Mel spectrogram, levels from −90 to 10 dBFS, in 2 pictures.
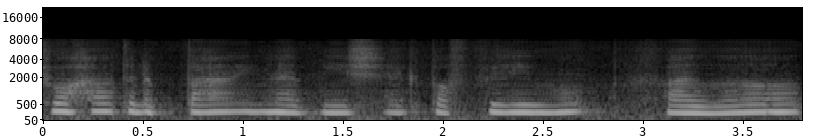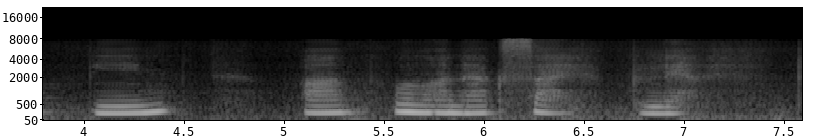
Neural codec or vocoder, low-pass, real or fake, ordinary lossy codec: codec, 16 kHz, 0.2 kbps, FocalCodec; none; fake; none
